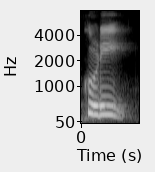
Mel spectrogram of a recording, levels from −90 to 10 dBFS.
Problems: constant background noise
